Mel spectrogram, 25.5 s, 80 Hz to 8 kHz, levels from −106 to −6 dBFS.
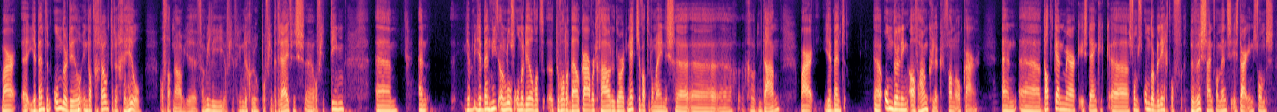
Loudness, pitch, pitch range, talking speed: -19 LUFS, 130 Hz, 115-145 Hz, 185 wpm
